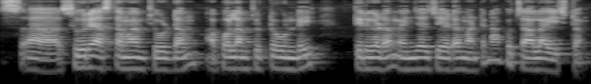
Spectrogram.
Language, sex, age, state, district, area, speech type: Telugu, male, 18-30, Telangana, Ranga Reddy, urban, spontaneous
